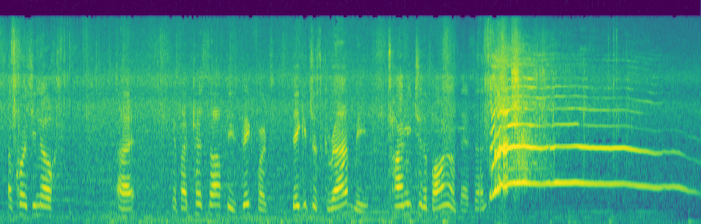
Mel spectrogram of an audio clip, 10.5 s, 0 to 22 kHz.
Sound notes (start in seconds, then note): 7.3 yells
